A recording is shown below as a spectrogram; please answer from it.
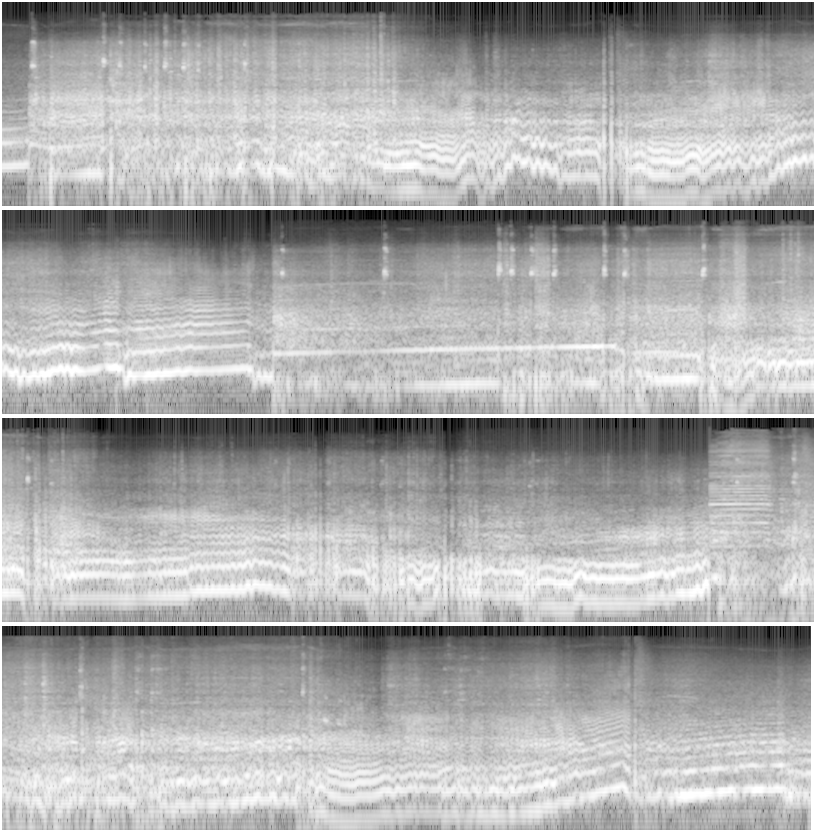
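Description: Rally car engines revving hard at speed, the pitch climbing and dropping repeatedly as the drivers change gear and lift for corners.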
